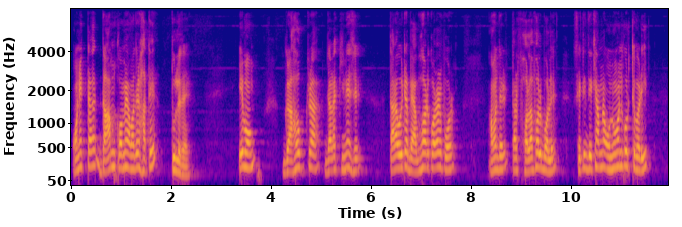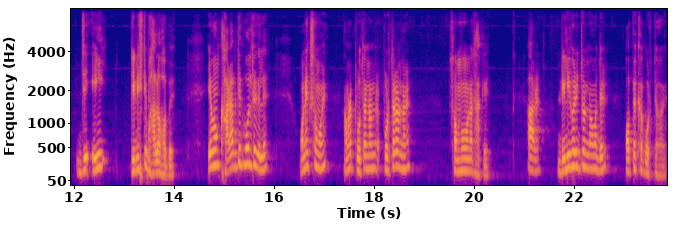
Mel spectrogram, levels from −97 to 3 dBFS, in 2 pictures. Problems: constant background noise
